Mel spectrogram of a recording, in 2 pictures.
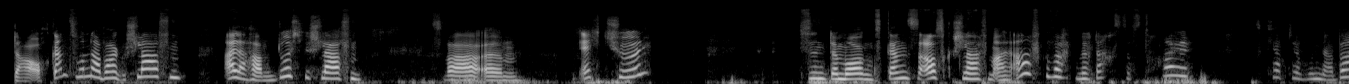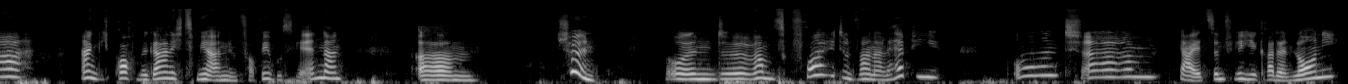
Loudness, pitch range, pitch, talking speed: -23 LUFS, 245-340 Hz, 275 Hz, 140 wpm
